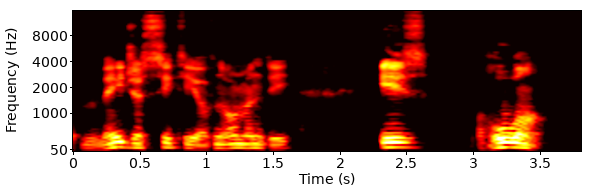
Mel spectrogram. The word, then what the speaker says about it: Rouen: there that the major city of Normandy is Ruan r u n it's pronounced hu in French and that's the city that we're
